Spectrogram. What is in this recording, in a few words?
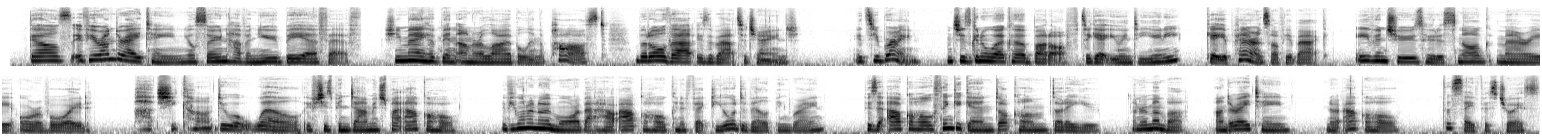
female radio ad; young people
